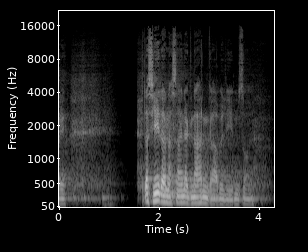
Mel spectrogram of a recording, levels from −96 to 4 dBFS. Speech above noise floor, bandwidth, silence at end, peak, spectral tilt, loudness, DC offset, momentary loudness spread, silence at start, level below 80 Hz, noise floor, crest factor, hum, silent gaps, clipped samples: 42 dB; 16 kHz; 0.35 s; -12 dBFS; -5.5 dB/octave; -30 LUFS; under 0.1%; 24 LU; 0 s; -76 dBFS; -73 dBFS; 20 dB; none; none; under 0.1%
